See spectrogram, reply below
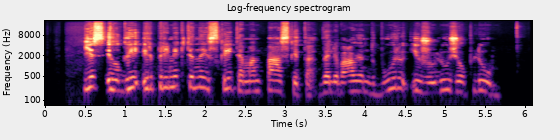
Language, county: Lithuanian, Šiauliai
